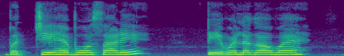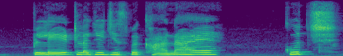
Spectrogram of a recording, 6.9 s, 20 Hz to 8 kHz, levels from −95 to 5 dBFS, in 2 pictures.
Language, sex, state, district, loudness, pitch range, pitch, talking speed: Hindi, female, Punjab, Fazilka, -13 LUFS, 240-280 Hz, 265 Hz, 120 wpm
